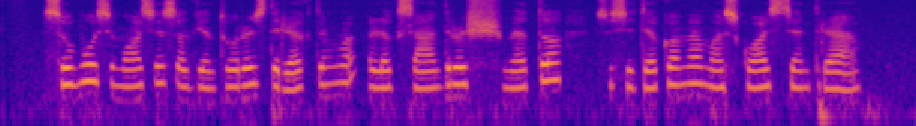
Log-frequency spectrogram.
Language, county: Lithuanian, Vilnius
